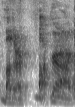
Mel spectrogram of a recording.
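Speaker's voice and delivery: slow, loud, growled-out swear; strained curse. Retold or imitated. Big man climbing over the center console, strained curse. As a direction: drag the curse out with effort and rage.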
